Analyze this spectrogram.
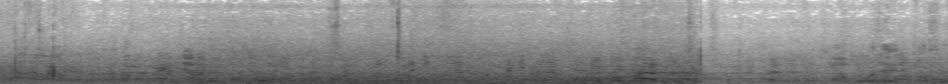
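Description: A crowd of spectators chatters and calls out across an open outdoor ground.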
